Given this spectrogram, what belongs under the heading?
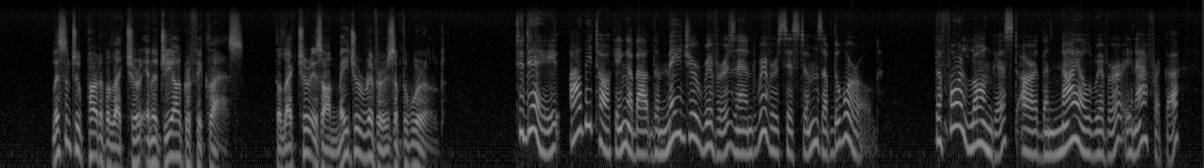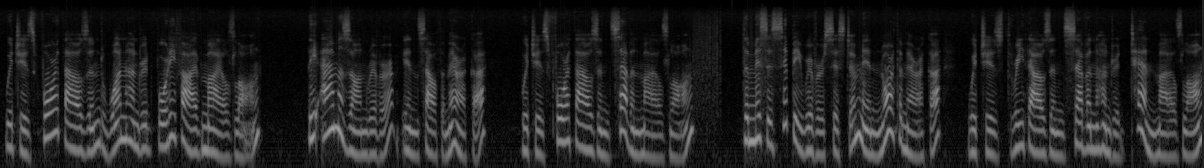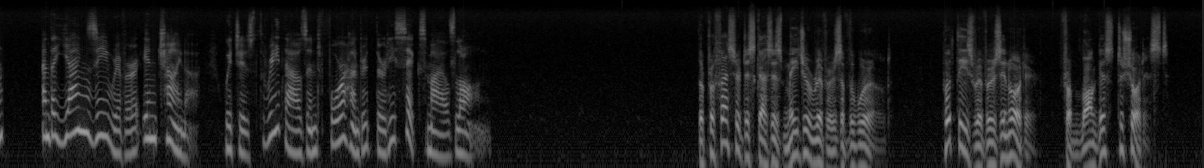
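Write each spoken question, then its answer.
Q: Put these rivers in order, from longest to shortest.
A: Nile, Amazon, Mississippi, Yangtze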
